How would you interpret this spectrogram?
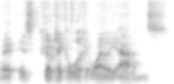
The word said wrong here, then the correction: Adames: because or Adames. I don't remember how to spell it. – Willie Adames.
